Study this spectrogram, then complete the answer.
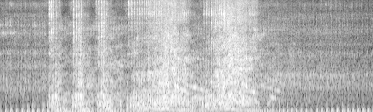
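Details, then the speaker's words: Yamaha Mio Soul scooter after CVT slider replacement, belt now riding up properly: even idle, quick blips and two longer revs rising and falling cleanly with no slipping noise; normal CVT operation, road test to follow. "Okay. So yan, okay na ho. Umano na ho yung belt. Umangat na po mga kadeway."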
